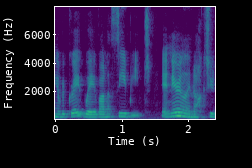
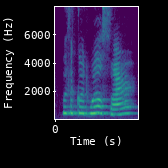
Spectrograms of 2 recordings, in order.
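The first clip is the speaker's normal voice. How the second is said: very high, louder little voices; small voices; 14 semitones higher, 7 dB louder than usual. A narrator's reading. Little animals accepting the king's order, high small voices. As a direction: chirp it eagerly like tiny folk. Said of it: "came the small voices".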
